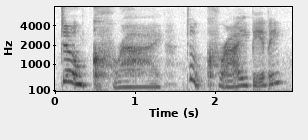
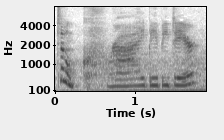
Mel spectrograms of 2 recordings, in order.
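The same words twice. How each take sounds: First: Put-on mother soothing a hurt baby; kind, soothing. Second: Gentle, kind comfort; kind, soothing. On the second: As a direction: soothe the little one tenderly. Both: A narrator's reading. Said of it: "in a kind, kind voice".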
